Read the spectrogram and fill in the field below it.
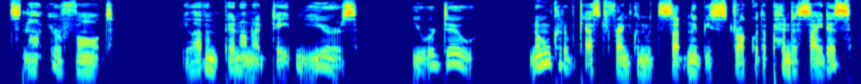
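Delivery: brother consoling his distraught sister; gentle brother. A narrator's reading.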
